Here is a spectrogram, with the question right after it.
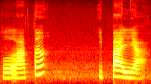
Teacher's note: a passagem de ar nas laterais ela acontece na cavidade bucal quando o meio da boca encontra-se obstruído então o ar passa pela lateral da boca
